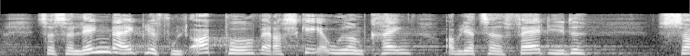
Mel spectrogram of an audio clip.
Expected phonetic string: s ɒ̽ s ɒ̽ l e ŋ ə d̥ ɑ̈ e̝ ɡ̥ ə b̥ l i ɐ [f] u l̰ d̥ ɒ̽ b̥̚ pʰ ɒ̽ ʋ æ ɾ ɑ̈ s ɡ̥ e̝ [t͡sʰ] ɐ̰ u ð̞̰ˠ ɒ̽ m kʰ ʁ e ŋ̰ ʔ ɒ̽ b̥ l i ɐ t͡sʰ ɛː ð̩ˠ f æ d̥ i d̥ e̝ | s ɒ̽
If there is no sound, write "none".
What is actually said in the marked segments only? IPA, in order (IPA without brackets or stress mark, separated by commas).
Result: f, none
